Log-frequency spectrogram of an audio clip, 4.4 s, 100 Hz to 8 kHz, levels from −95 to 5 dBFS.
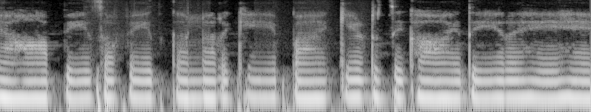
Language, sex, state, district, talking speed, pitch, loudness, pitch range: Hindi, female, Maharashtra, Washim, 135 wpm, 170 Hz, -14 LUFS, 170-175 Hz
